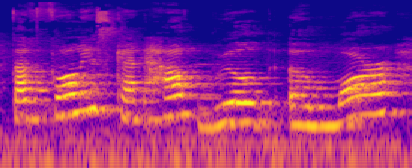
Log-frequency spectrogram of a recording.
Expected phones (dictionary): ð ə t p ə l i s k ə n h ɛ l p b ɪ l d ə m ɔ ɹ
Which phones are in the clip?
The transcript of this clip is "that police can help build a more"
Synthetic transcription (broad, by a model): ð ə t f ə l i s k ə n h ɛ l p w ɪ d ə m ɔ ɹ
